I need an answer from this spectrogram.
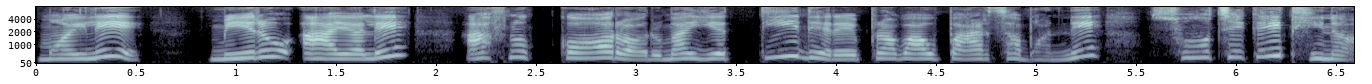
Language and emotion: Nepali, surprised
